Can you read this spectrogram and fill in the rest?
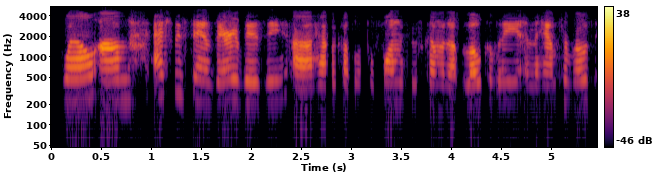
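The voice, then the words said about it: Mild Southern drawl. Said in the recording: “I'm from North Carolina. I'm sure you can hear that southern drawl a little bit.”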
